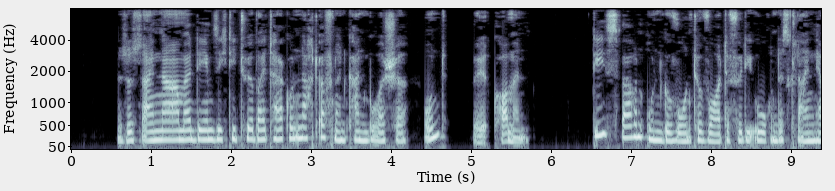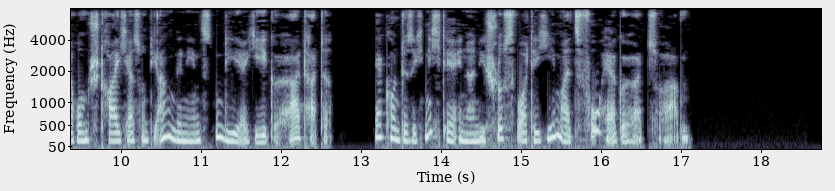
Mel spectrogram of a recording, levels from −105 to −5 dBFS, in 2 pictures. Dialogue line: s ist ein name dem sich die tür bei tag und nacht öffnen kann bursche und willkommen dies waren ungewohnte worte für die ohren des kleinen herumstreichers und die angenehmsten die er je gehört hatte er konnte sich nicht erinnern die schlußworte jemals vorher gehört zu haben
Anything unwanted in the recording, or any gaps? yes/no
no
